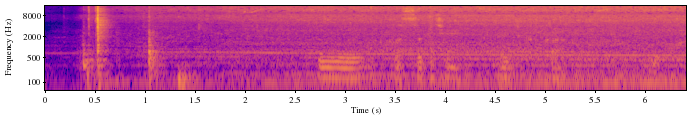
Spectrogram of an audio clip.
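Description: Electric oven door pulled open by its metal handle, with a sharp clack about half a second in and another about a second in, then the steady hum of the running oven with a roasting tray inside, growing louder about three seconds in.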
